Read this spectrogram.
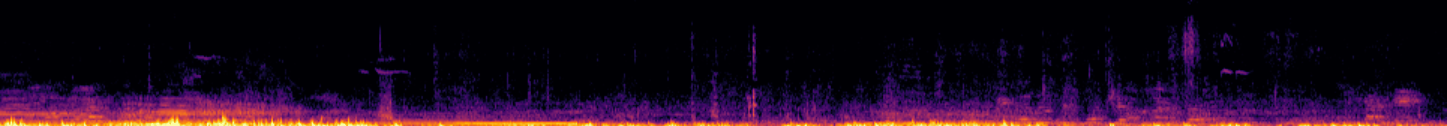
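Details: Herd of nineteen bred Angus, Baldy and Charolais Cross cows aged three to five; one long low moo rises out of shuffling hooves, with brief speech and scattered higher calls.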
